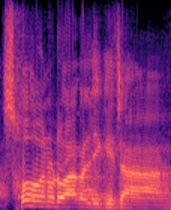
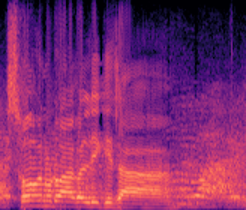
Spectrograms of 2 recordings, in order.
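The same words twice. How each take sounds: First: Slow, lower 선으로 악을 이기자 with weight on 선으로; call to repeat. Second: Slow, shouted 선으로 악을 이기자, stress on 선으로; congregation shout. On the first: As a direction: lead the line for the congregation to repeat, 선으로 first. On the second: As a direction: proclaim 선으로 악을 이기자 back as a crowd. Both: Shown as a demonstration. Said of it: "따라합시다".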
